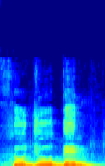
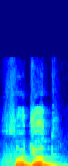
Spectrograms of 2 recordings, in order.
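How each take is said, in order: First: The word ends with an added '-in' sound. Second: The word ends on a bare 'd' consonant. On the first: The word continues without a stop. "কি দুই জের তানবিন, তখন কিভাবে উচ্চারণ করব?" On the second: The reader stops at the end of the word. "সাকিন করে মিলিয়ে নিতে হবে"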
